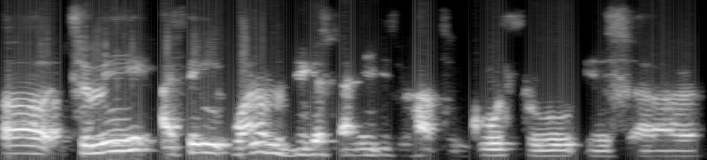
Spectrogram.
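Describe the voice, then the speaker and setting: Guy being interviewed, kinda husky, repeats himself a lot, dull lo-fi sound. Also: medium pitch, animated, normal speed. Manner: earnest, repeats himself while searching for words. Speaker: interview guest. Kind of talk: casual conversational interview. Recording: dull lo-fi recording.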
